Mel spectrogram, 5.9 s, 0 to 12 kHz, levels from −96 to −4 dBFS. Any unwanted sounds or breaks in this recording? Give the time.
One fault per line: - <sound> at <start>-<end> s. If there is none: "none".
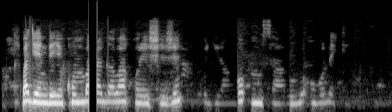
- dropout at 1.3-1.5 s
